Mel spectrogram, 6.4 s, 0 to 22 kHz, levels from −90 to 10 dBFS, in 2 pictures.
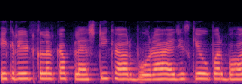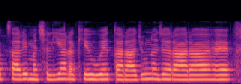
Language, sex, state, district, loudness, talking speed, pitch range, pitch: Hindi, female, Jharkhand, Deoghar, -12 LUFS, 195 wpm, 235-250 Hz, 240 Hz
